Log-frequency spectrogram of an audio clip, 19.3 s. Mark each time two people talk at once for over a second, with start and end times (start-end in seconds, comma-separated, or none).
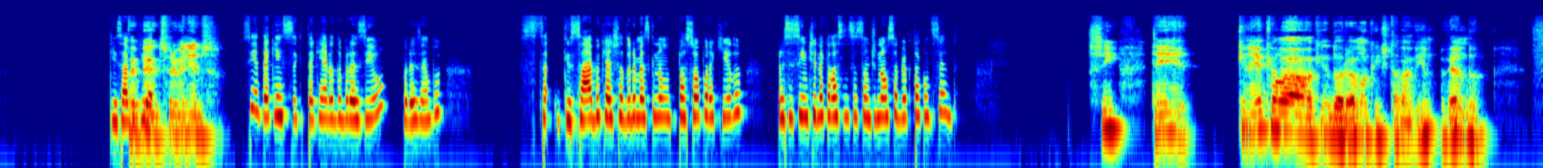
none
